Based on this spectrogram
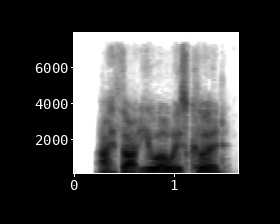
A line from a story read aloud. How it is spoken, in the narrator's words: I said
